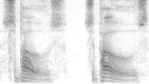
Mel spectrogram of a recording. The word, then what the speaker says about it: suppose: Pero decimos suppose. La segunda sílaba lleva el estrés, as we say in English. The second syllable carries the stress.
